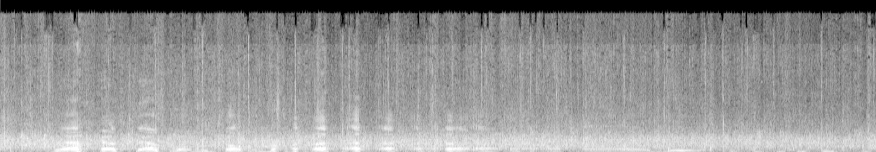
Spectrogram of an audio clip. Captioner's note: laughs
